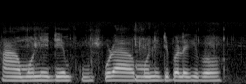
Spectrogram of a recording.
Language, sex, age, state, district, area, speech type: Assamese, female, 45-60, Assam, Sivasagar, rural, spontaneous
